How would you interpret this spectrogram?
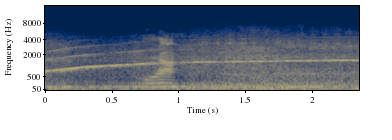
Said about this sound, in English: it's an ambulance actually. So let's just wait for it to pass.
